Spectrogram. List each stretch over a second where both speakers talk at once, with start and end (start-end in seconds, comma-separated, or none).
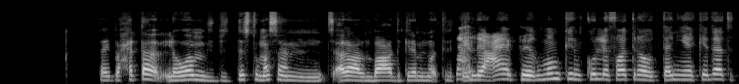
none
